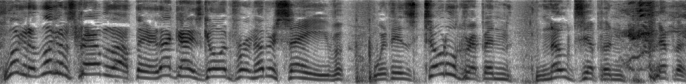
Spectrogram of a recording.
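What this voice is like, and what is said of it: Imitates another person's voice. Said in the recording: “You're doing a little bit of Bill Cosby there.”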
